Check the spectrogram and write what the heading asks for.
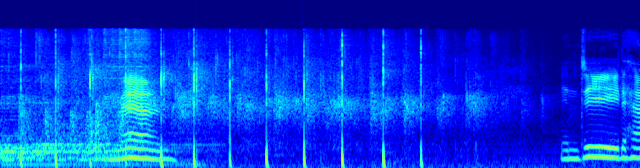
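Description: Hand claps in a steady beat, about two and a half a second, over a faint murmur, dying away after about four seconds. A voice calls out briefly about a second in, and a voice begins speaking near the end.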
